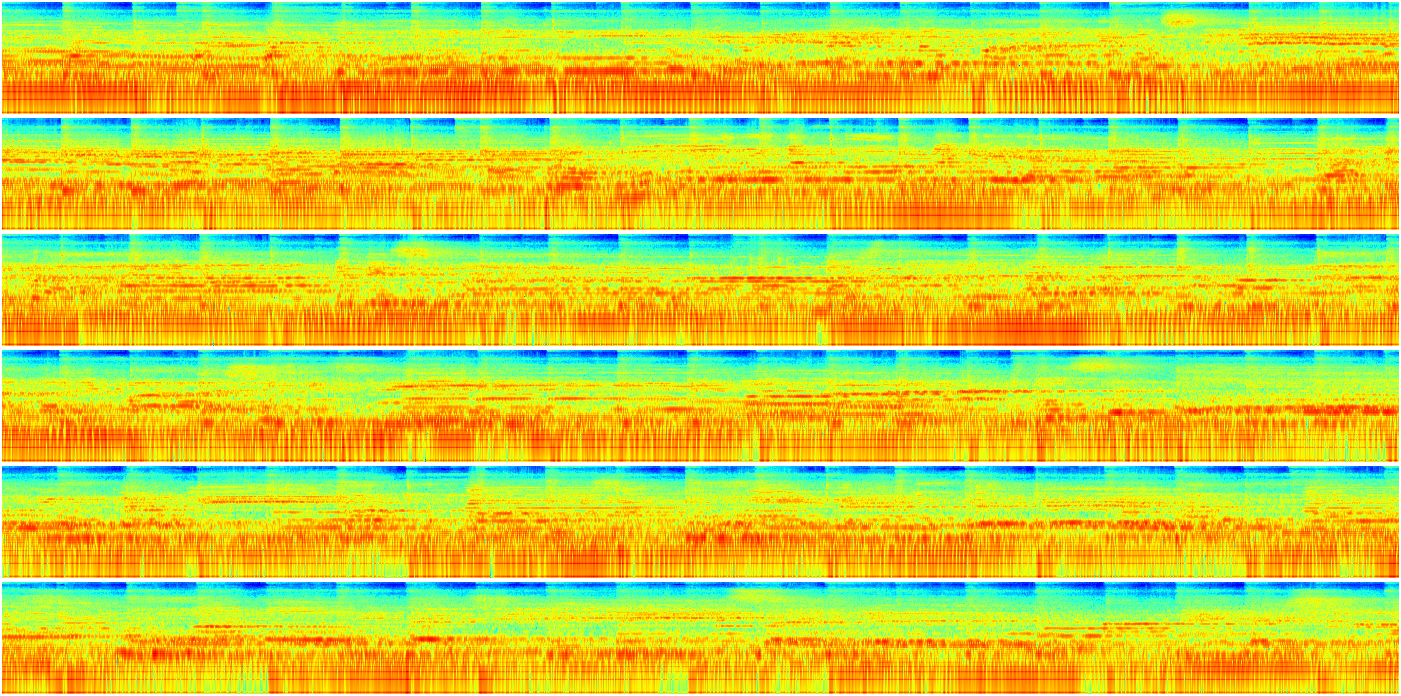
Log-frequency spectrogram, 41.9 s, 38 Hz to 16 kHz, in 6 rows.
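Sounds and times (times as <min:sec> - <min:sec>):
dance band playing a waltz: 0:00.0 - 0:41.9
person singing: 0:00.0 - 0:41.9.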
